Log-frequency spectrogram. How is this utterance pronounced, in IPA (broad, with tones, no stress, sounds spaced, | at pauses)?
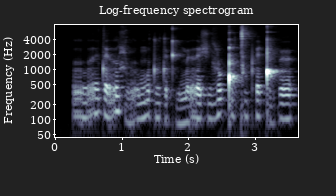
r ṳ˧ r e̤˦ t e˧ r u˦ ɕ ṳ˨ r ṳ˧ m u˦ t ṳ˧ t ʏ˨ kʰ i̤˨ m ʏ˨˦ r e˧ ʃ i̤˧ ɮ u˦ ǃ ṳ˦ ǀ i̤˦ pʰ e˦ ǃ i̤˧ p ʏ˦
